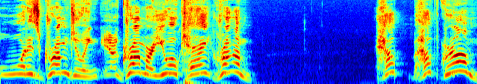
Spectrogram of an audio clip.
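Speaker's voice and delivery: frantic, panicked, very high-pitched voice. Voicing a character who wakes and sees a companion hurt: panicked plea for help. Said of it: "She turns and she says".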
